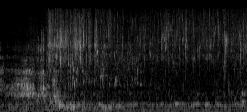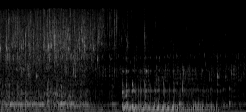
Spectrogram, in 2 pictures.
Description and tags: A bath with a gurgle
